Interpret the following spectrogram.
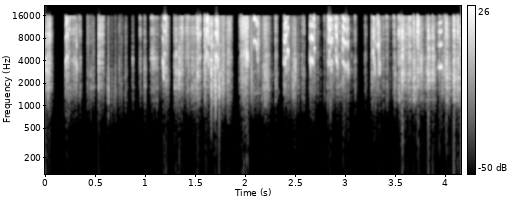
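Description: Ratchet wrench clicking in quick, uneven runs as a bolt is tightened.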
